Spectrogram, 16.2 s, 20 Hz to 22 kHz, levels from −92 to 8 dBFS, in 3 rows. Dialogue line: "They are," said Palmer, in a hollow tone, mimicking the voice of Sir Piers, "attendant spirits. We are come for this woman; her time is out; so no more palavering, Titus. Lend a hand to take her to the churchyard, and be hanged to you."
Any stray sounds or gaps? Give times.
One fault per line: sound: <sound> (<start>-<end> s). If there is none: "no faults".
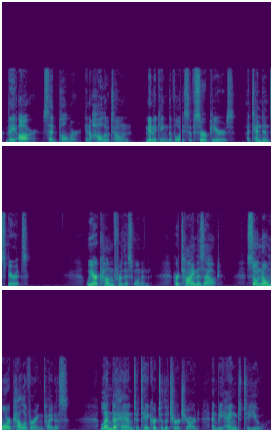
sound: dropout (3.6-3.6 s)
